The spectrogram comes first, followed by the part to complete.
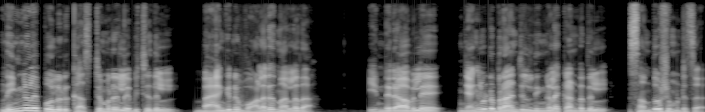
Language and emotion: Malayalam, happy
